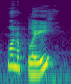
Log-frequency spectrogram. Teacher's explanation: The T sound merge with the vowel, and this is and it's called as assimilation due to fast casual speech.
